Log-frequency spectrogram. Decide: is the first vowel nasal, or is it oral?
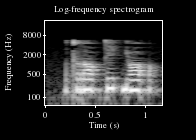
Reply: oral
